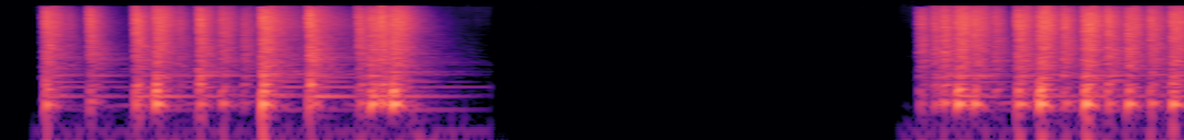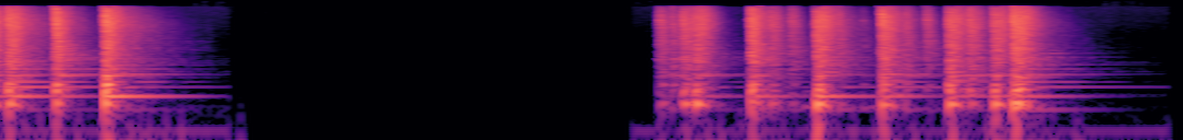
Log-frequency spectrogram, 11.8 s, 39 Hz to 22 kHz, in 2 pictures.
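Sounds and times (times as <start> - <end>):
snare drum with snares off, accent with brushes: 0.2 - 2.2, 4.6 - 6.8, 9.2 - 11.2.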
